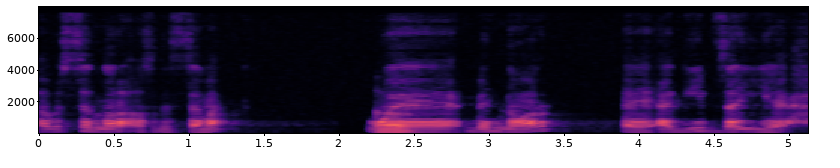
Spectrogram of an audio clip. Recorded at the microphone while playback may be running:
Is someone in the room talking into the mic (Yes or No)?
Yes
